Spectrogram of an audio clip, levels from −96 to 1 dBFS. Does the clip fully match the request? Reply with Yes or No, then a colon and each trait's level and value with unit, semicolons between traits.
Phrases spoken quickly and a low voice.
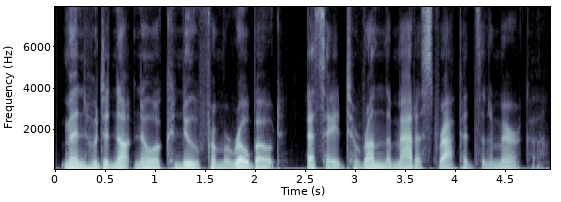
Yes: fast, 230 wpm; very low, 95 Hz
